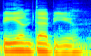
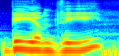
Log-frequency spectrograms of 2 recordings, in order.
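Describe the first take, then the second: First: The last letter is said as W. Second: The last letter is said as V. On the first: The speaker calls it wrong. "have been pronouncing B M W cor- incorrectly" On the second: The speaker calls it right. "it's pronounced as a V"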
